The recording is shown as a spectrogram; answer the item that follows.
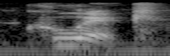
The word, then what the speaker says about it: quick: So, we're going to start off with a C- sound. Pick quick.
